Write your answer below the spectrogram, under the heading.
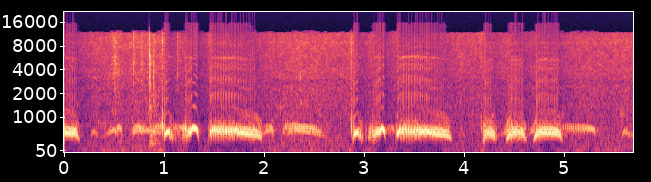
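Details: Spotted dove decoy bird used for trapping, giving a stuttering coo in the deep 'hạp bổi' voice style: loud, hoarse coo notes, some rising then falling, repeated in uneven bursts with short gaps between them.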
